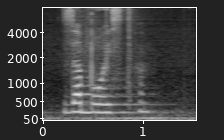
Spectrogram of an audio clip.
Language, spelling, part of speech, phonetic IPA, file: Belarusian, забойства, noun, [zaˈbojstva], Be-забойства.ogg
- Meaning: murder, assassination, killing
